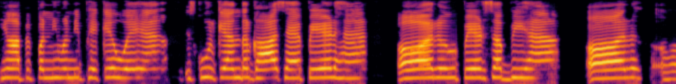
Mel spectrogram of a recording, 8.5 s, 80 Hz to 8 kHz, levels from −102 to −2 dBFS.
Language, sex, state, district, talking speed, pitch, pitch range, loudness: Hindi, female, Bihar, Saharsa, 140 wpm, 305 Hz, 295-315 Hz, -16 LUFS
